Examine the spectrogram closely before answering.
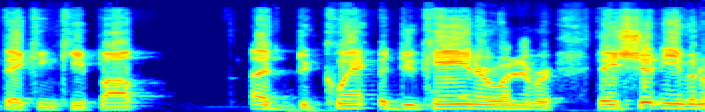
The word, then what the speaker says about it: Duquesne: DeQueese, is that correct? Duquesne. Yeah. Duquesne. Oh, yeah, it's definitely Duquesne.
